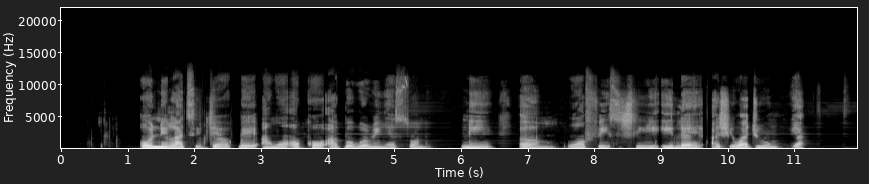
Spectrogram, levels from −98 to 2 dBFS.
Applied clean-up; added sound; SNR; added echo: neural mask model DeepFilterNet 3.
